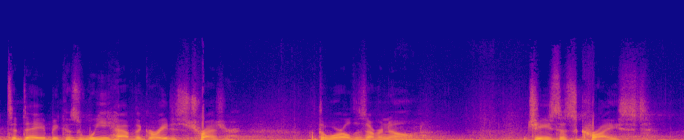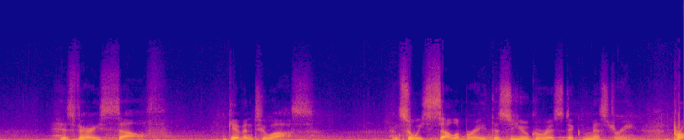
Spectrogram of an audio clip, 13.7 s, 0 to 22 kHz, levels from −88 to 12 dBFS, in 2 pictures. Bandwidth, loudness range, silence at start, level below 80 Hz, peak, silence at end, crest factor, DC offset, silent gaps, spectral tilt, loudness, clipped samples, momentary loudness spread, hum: 12 kHz; 3 LU; 0 s; -28 dBFS; 0 dBFS; 0 s; 18 dB; under 0.1%; none; -7 dB/octave; -18 LUFS; under 0.1%; 17 LU; none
